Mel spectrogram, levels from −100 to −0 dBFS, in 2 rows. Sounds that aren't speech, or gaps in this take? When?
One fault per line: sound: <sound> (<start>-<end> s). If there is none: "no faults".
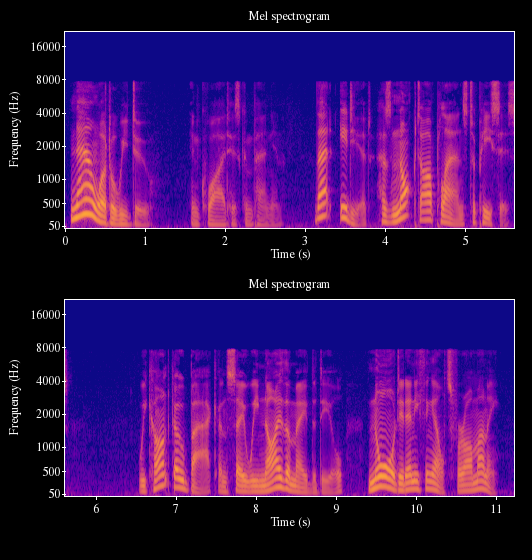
no faults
